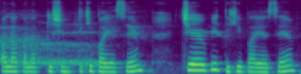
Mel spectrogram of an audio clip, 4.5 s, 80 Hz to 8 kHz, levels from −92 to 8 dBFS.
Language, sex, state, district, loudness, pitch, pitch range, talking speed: Nagamese, male, Nagaland, Dimapur, -18 LUFS, 185 Hz, 180-220 Hz, 90 wpm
